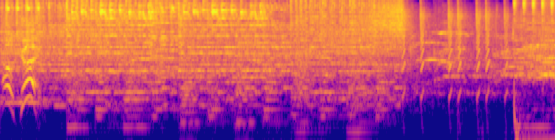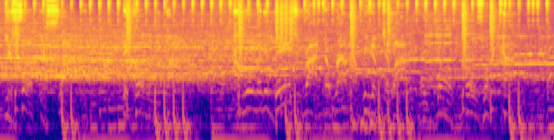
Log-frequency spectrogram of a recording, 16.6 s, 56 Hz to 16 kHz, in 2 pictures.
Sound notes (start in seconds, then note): 2.3 crowd cheering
